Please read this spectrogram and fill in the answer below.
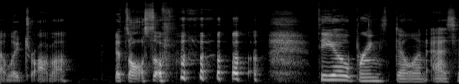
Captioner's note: laughs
